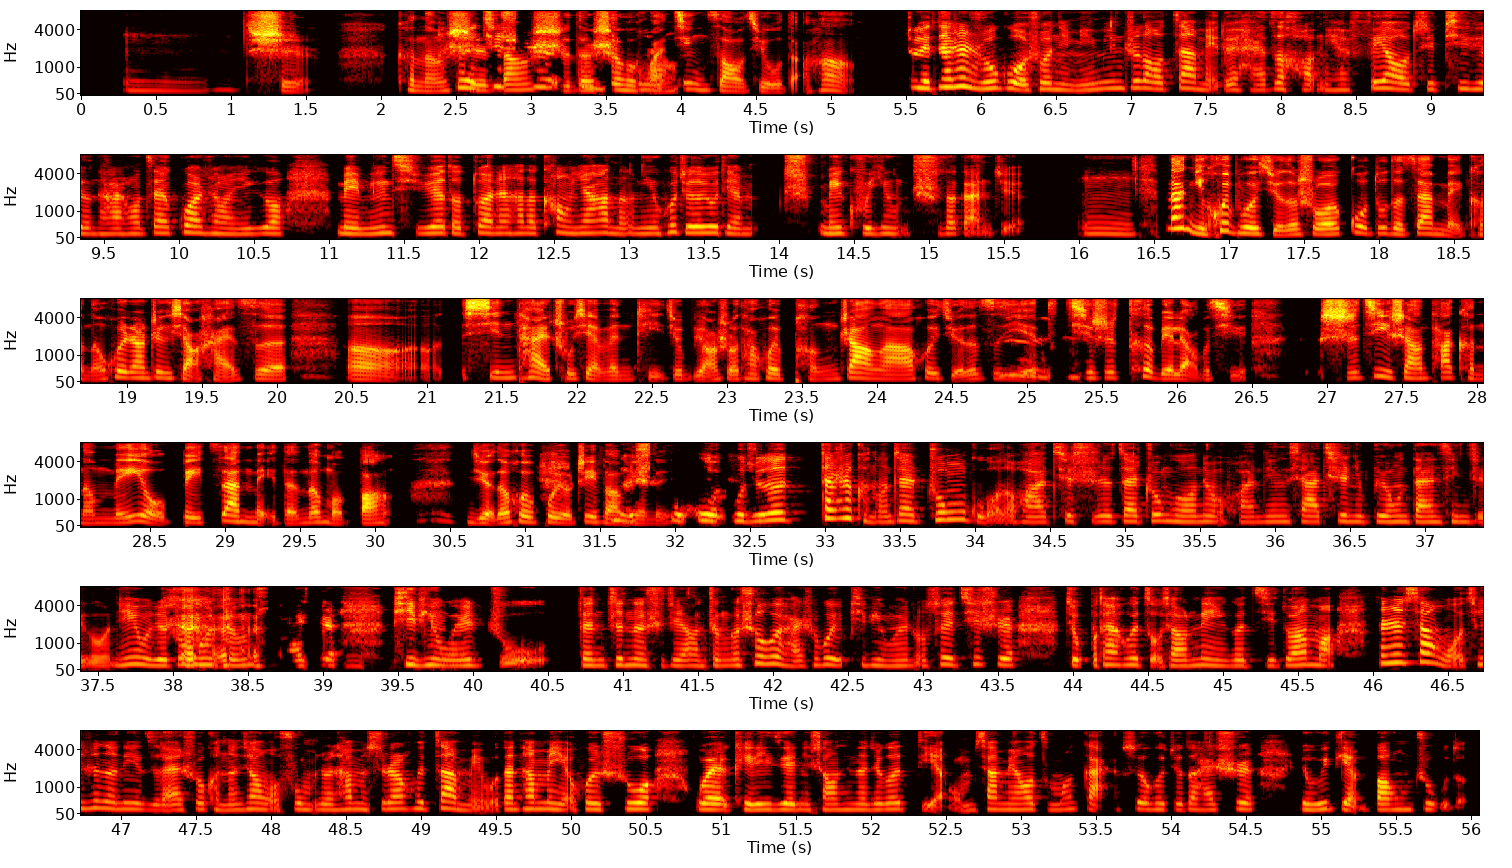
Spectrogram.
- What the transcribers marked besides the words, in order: laughing while speaking: "赞美得那么棒"; other noise; other background noise; laugh; tapping
- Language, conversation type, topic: Chinese, podcast, 你家里平时是赞美多还是批评多？
- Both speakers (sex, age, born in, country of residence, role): female, 30-34, China, United States, guest; female, 35-39, United States, United States, host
